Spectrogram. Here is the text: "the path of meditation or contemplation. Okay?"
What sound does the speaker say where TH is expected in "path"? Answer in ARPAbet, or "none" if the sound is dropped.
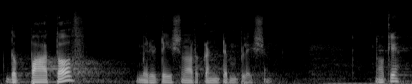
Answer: T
